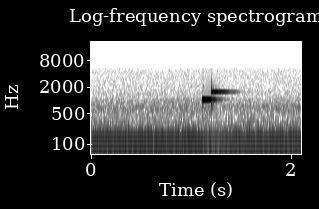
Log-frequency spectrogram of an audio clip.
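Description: Google Home smart speaker's short two-note electronic chime about a second in, a lower tone stepping up to a higher one. A steady low hum runs under it.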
